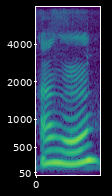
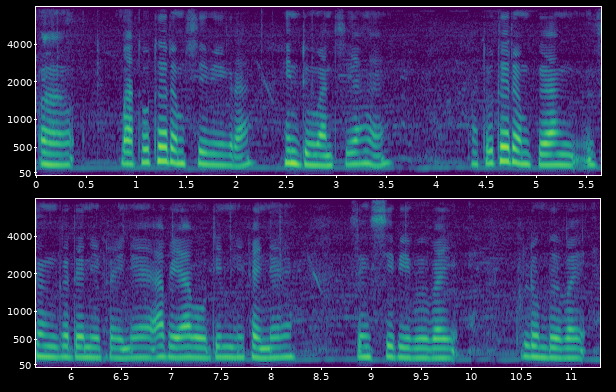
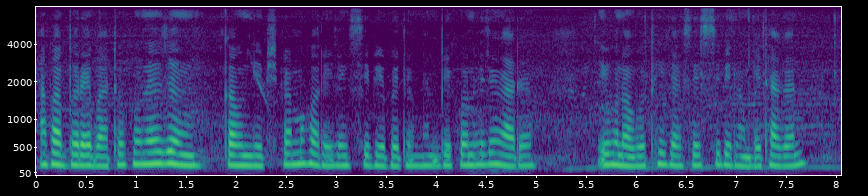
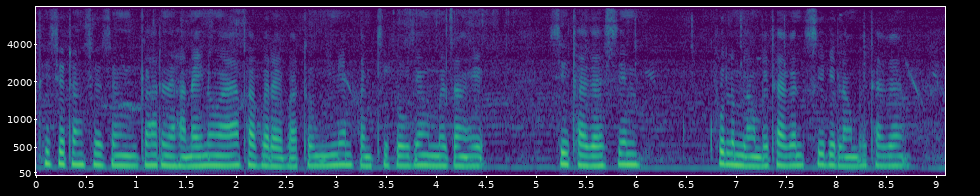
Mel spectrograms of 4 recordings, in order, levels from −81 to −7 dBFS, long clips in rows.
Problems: constant background noise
